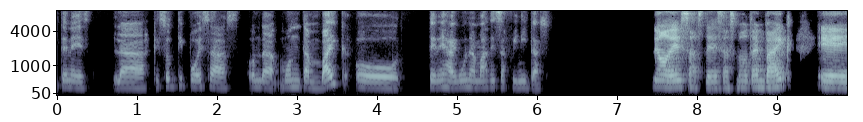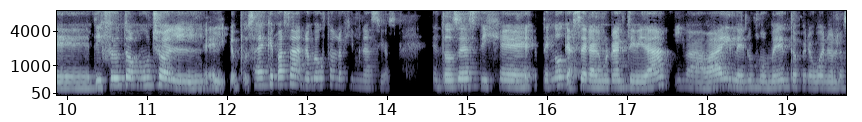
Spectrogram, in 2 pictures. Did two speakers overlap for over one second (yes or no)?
no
